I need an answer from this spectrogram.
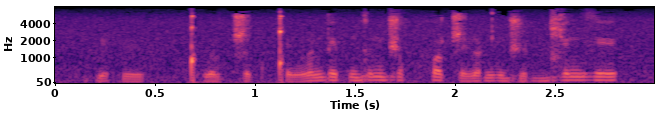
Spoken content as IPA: ɓ ɪ˨ p ʉ˨ | ǃʼ ɯ˨ l ʈ͡ʂ ɯ˨ p ǃ ʏ˨ ŋ ɔ̃˥ ɖ ɾ e˨˦ p ŋ ɡ ɯ˥ n d͡ʒ ɔ˥ p f ɔ˥ ʈ͡ʂ ɪ˨˦ ɳ ɔ˥ ɖ n d͡ʒ ʉ˨˦ ɖ d͡ʑ ʏ˥ n z ɪ˥

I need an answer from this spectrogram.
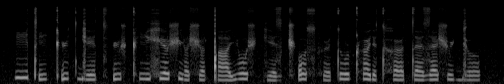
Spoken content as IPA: i˧ tʼ i˩ kʼ y˧ t ɡʲ e˩ t͡sʼ y˧ ʃ ʈʰ i˧ xʲ œ˥ ʃ j ə˩ ʃ œ˩ ǃ a˩ j o˥ ʃ kʲ e˩ z t͡ʃʼ o˥ s f ø˩ t u˥ ʈʰ œ˥ ɾʲ œ˩ t x œ˧ t ɛ˧ z ɛ˥ ʃ y˥ ɡʲ o˥

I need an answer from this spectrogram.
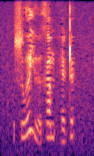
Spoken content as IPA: s u˧˥ ə̯ j ɨ˨˩˨ ə̯ x a˧ m h ɛ˨˩˦ ʈ ə˦˥ k̚

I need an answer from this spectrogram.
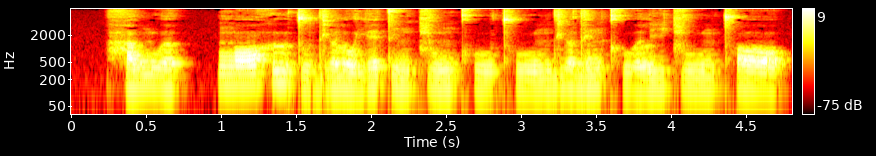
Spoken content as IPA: h a˧˥ w m u˧ ə̯ | ŋ ɔː˧˥ h ɯː˥˨ t̪ u˩ d i˧ ə̯ l o˧˩ j e˧˥ t̪ i˩˧ m t͡ɕ u˩˧ ŋ kʰ uː˩ t̪ʰ uː˩˧ m d i˧ ə̯ d e˧˥ n kʰ u˩˧ ə̯ l i˧ t͡ɕ uː˧ m t̪ʰ ɔː˧˩

